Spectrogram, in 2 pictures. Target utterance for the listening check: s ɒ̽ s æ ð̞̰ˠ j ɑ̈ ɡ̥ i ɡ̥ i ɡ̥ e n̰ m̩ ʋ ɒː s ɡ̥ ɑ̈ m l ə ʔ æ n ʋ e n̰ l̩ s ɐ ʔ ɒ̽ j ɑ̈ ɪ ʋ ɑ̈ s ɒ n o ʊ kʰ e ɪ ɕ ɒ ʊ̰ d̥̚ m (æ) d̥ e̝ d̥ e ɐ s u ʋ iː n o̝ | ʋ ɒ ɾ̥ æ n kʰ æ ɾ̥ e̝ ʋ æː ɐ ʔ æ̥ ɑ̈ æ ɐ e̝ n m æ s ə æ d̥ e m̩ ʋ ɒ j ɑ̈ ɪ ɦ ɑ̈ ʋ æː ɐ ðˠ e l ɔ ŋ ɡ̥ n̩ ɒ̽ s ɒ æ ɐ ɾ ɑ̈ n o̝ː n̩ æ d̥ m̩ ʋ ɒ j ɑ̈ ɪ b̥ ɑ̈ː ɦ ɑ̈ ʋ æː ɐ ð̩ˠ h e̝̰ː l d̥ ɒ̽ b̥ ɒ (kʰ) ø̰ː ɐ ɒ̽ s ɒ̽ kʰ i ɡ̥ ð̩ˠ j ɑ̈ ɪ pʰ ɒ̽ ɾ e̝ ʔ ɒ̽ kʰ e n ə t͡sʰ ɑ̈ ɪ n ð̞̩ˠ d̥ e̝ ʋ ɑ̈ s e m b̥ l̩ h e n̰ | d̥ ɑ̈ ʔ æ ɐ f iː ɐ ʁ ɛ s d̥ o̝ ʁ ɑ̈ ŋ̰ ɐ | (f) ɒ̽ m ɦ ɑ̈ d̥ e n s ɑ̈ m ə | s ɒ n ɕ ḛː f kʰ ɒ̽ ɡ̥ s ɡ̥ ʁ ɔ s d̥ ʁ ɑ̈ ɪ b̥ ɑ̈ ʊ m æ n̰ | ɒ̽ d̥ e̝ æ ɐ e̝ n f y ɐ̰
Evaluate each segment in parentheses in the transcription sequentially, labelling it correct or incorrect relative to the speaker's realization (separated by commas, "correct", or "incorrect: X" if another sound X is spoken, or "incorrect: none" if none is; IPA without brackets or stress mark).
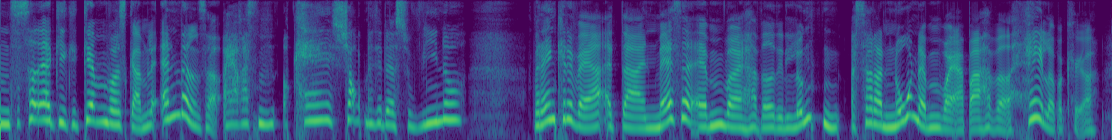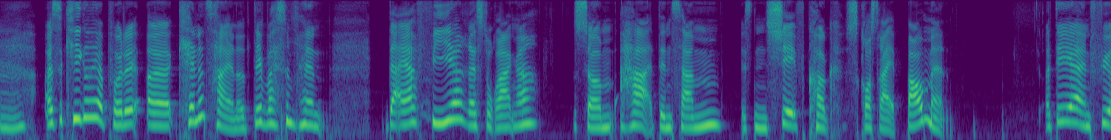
incorrect: e, correct, incorrect: s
